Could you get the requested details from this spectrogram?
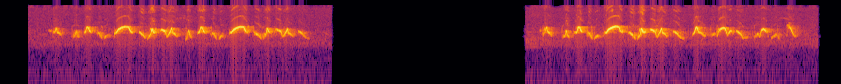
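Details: Diademed tanager singing two long phrases separated by a two-second gap, each a rapid, tumbling series of bright warbled whistles with slight high overtones, clear and unaccompanied.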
